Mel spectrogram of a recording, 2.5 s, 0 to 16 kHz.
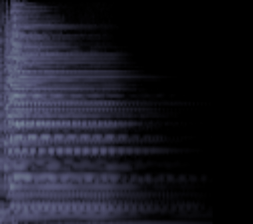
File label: G sharp Minor Major 7th G sharp down Guitar Drop D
